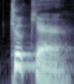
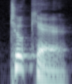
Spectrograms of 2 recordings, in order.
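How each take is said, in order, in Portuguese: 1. O k de 'took' se funde com 'care'. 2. O k de 'took' se funde com 'care'.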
